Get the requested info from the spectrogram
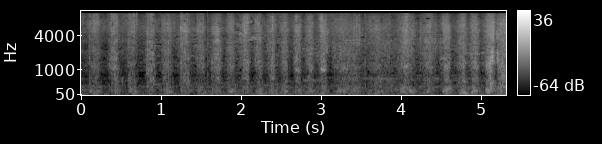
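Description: Bread knife sawing through the crust of a freshly baked sourdough loaf, in quick, rhythmic back-and-forth strokes that grow a little louder near the end.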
